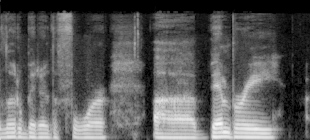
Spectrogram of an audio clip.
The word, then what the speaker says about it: Bembry: bit of the four Bembry please correct me if I'm pronouncing that wrong I can't get the name cook that that is correct remembering whoo-ha right um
